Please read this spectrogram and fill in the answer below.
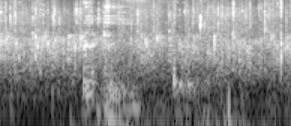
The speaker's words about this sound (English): And isn't the set wonderful? This, you know, we ought to give the staff a great big round of applause. It's pretty good.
